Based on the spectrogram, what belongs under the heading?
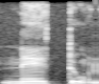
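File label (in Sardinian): "netu", female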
